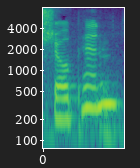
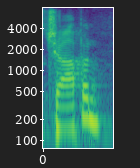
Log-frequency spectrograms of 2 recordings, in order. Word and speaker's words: Chopin: heard of chopin um this guy is pronounced chopin chopin yeah chopin yeah you always thought it was chopping that's what it's read as as my american brain yeah maybe if you're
